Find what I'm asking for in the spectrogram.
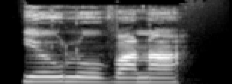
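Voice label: "Jouluvana", Estonian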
